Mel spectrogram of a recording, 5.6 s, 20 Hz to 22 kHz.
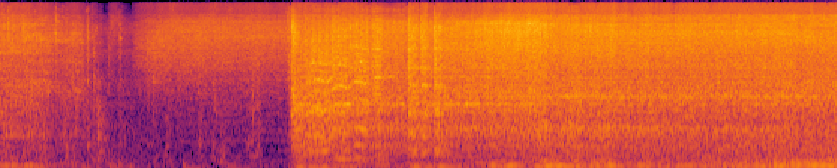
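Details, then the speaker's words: Newly built 1972 Plymouth Duster 340 V8, no primer fuel, choke held and timing advanced: quiet cranking, then the V8 catches sharply and settles into a steady, even lumpy idle with no misses; a healthy start. "look at that wow you like that justin sounds healthy what sounds healthy what oh it sounds good yeah fantastic"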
